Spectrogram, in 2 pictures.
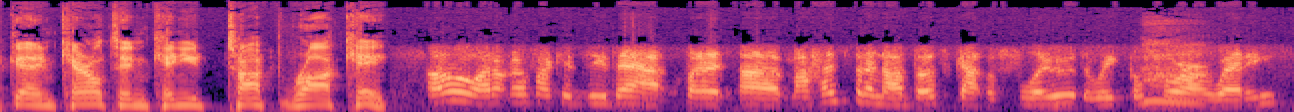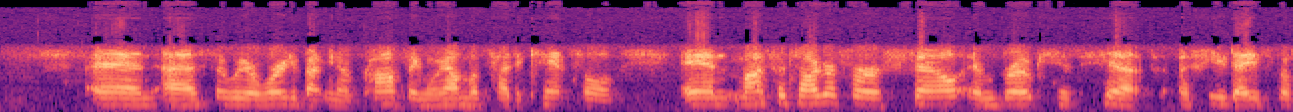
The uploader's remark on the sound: opened up the phones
